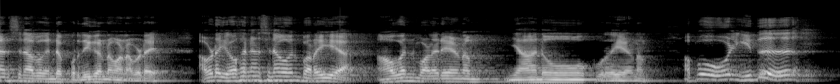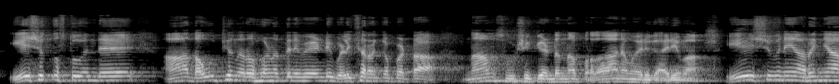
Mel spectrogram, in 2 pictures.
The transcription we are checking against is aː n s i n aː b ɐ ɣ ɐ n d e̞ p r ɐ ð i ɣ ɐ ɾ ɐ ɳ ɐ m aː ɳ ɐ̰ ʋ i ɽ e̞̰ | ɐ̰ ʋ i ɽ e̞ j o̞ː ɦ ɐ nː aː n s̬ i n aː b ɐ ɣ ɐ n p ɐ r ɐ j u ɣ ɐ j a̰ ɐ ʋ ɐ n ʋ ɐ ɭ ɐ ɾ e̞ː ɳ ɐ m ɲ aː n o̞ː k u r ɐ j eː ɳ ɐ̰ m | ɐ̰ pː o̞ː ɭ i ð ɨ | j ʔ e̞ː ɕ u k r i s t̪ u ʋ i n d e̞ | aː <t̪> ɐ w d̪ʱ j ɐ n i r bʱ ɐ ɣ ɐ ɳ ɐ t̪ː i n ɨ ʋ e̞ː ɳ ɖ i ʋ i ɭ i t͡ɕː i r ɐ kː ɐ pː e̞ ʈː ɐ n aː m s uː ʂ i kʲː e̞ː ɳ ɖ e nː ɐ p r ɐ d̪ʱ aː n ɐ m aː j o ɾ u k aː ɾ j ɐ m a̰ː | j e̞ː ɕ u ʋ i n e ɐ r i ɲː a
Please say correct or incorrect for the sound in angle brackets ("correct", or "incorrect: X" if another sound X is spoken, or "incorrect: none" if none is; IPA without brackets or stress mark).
incorrect: d̪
